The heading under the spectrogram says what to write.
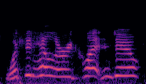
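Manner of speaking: usual speaking voice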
